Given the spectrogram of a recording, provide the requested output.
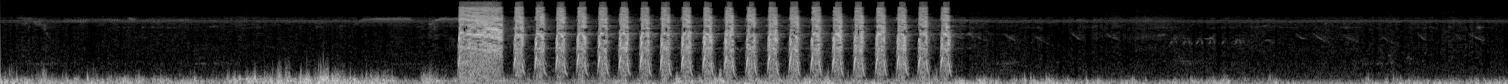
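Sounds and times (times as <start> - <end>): owl screeching: 4.6 - 9.6.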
